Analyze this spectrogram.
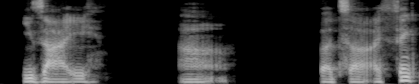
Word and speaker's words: Ysaÿe: Um I almost say with a Z instead of a S. So, uh, is I've heard that quite a bit. So, it's Ezai.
